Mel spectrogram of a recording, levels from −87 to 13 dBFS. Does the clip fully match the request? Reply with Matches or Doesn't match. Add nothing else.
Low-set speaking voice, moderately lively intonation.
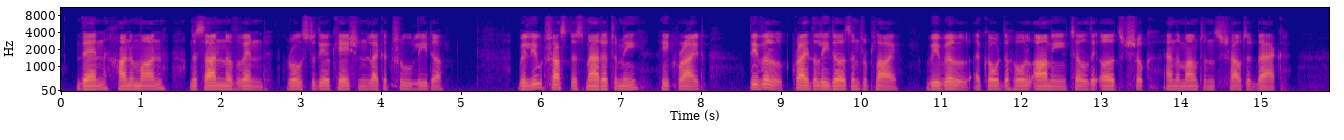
Doesn't match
